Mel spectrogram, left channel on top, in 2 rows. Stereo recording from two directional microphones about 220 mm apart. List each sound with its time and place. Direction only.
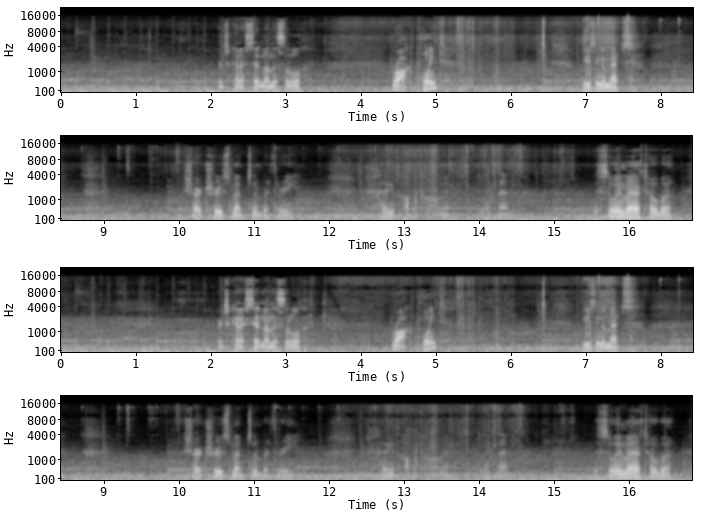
2.0 s speech: 10° left (ahead or behind)
4.4 s speech: 30° left (ahead or behind)
7.0 s speech: 25° left (ahead or behind)
10.1 s speech: 10° left (ahead or behind)
12.5 s a sound: 50° left (ahead or behind)
15.5 s speech: 20° left (ahead or behind)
